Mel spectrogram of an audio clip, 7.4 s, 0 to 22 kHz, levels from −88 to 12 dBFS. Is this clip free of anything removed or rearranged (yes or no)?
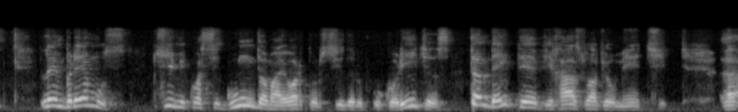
no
